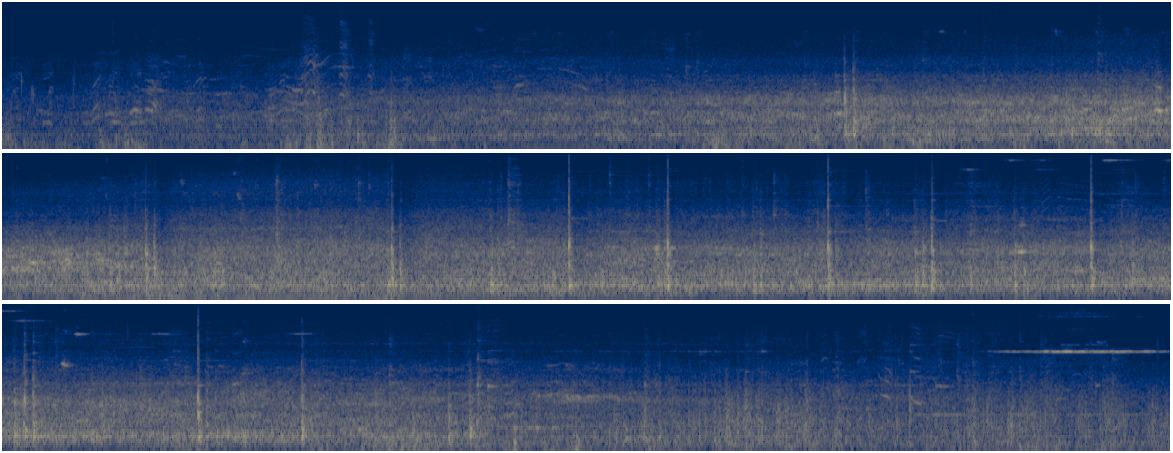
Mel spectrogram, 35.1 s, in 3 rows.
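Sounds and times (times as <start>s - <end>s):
train wheels rumbling on rail: 0.0s - 35.0s
wheels clacking over rail joints: 0.2s - 35.0s
high squeaks: 32.7s - 35.0s.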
